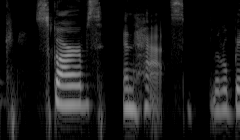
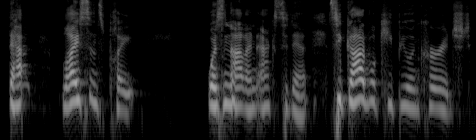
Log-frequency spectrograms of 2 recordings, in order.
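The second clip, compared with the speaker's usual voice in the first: usual speaking voice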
